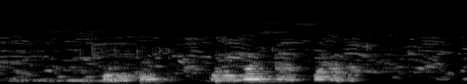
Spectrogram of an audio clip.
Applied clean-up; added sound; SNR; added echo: classical method WPE with log-MMSE.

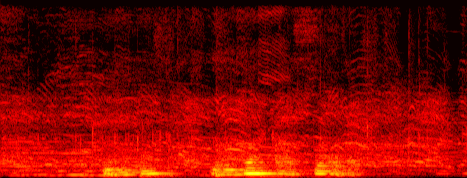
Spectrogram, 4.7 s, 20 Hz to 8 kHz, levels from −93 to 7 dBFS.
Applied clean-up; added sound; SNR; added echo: none; Crowd / Cheering; 15 dB; reverberation time 0.6 s.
